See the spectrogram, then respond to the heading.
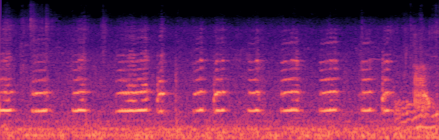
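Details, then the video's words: Backyard chicken clucking loudly: clear, ringing, repeated notes in quick uneven bursts, about two to three per second, ending in a harsher squawk over a low rumble. "Backyard Chickens Relaxing Sounds Noises Video Hens Clucking Roosters Crowing!"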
